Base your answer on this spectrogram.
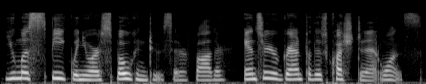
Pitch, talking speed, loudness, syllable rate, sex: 230 Hz, 240 wpm, -19 LUFS, 6.0 syllables/s, female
